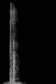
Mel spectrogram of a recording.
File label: sport table tennis ping pong ball catch in hand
